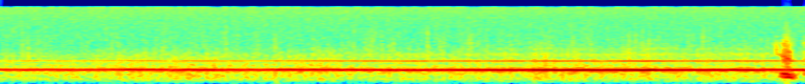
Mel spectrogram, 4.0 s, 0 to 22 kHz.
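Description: AN/PPS-5 ground surveillance radar's audio target signal, a single steady mid-pitched tone, heard as the range gate sits on a moving target.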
